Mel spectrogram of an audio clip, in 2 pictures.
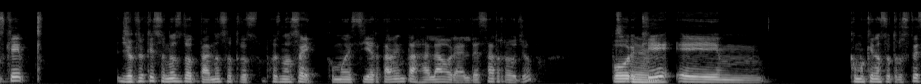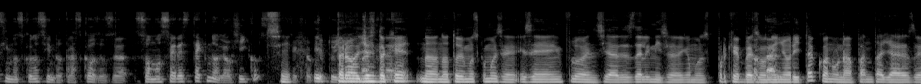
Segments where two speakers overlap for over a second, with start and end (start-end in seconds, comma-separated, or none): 11.9-13.3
